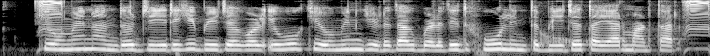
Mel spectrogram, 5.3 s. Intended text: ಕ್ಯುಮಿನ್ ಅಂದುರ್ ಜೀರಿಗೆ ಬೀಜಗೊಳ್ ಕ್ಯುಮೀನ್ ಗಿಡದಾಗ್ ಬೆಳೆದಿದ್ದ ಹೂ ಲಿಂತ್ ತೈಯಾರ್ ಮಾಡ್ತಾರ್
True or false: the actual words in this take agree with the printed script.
false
